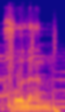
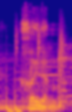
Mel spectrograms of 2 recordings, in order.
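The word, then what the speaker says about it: חוֹלָם: We are now discussing the letter cholam, or in Ashkenazi Hebrew, cholam. Now, these vowels, again, depending on your dialect, make two different sounds. In Ashkenazi Hebrew, this can make the O sound, but it can also make the Oi sound.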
